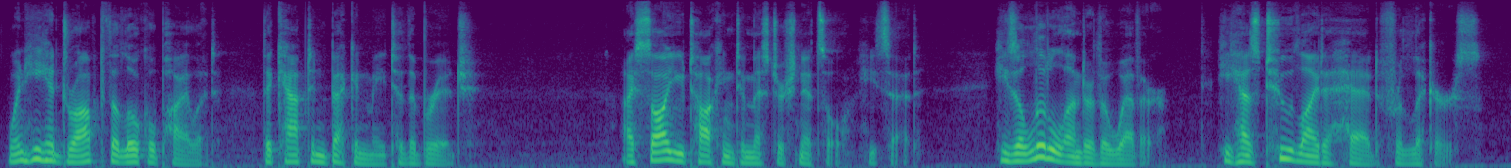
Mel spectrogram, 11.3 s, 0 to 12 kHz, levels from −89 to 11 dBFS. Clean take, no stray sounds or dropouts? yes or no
yes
